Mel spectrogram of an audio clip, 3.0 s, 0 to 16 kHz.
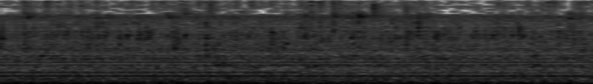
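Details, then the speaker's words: Small pump in an Arduino PID-controlled water tank level setup: steady hum with water splashing and no rattles or surging, the pump slowing as the level nears its 7–8 inch set point; normal pump running. "Yeah, and I can hear the pump slowing down."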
